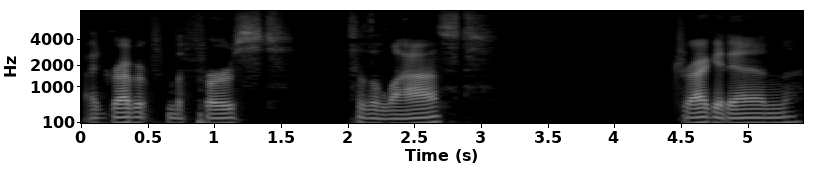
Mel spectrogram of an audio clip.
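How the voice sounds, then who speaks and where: Low, slow-talking young man with a crisp tone. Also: little pitch movement, fairly bright tone, no echo. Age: young adult. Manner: offhand, self-deprecating, thinking aloud. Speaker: art student giving a tutorial. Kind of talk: casual screen-recorded tutorial.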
